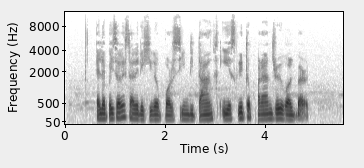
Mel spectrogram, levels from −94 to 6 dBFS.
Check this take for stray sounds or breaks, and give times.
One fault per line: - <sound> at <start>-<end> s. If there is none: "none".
- dropout at 3.8-3.9 s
